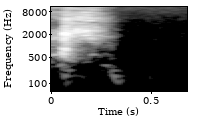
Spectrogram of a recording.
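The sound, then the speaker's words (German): A single sharp sneeze, a brief explosive burst of breathy noise that cuts off quickly and fades into quiet, with no talking. “Und ähm, Gesundheit.”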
